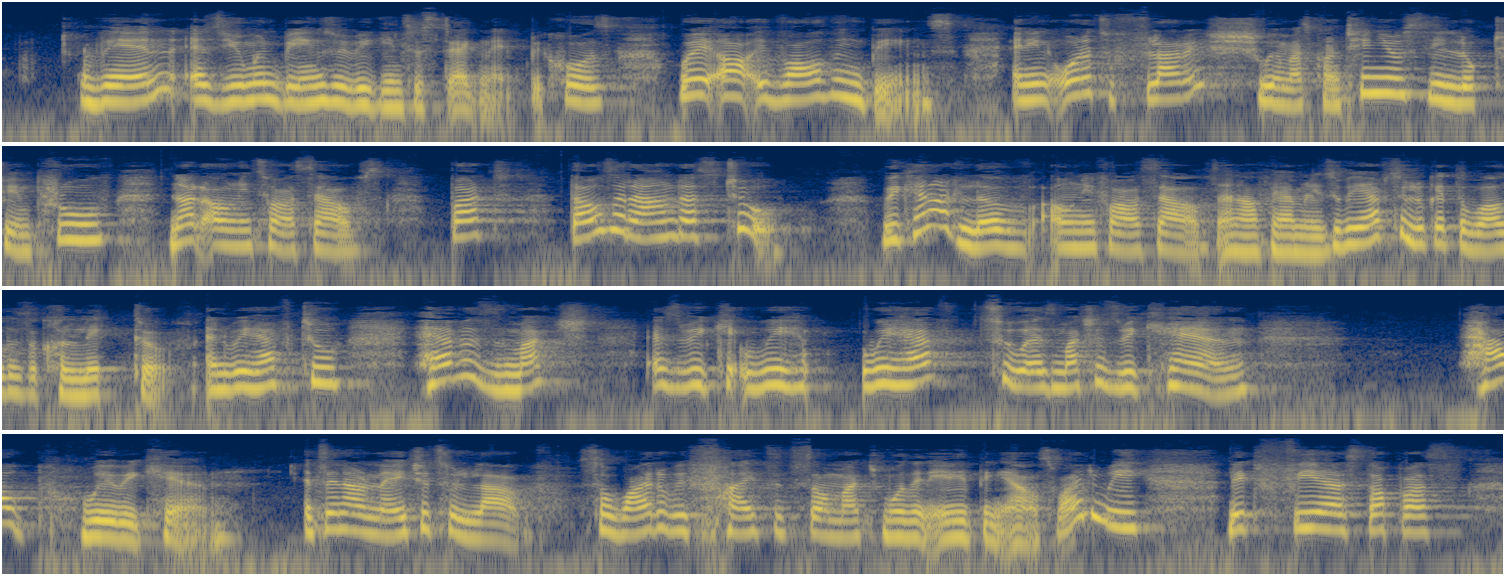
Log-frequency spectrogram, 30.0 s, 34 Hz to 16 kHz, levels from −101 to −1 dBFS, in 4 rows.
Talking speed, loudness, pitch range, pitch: 200 wpm, -19 LUFS, 195-260 Hz, 220 Hz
